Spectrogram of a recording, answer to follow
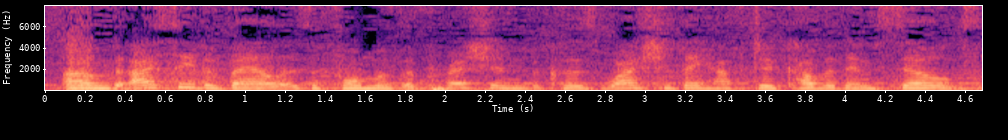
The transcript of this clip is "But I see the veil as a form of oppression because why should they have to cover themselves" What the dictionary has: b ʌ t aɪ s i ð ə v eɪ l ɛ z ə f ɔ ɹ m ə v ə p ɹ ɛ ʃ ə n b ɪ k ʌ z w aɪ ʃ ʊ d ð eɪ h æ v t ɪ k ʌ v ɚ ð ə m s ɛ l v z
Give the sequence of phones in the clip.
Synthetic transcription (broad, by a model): b ʌ t aɪ s i ð ə v eɪ l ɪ z ə f ɔ ɹ m ə v ə p ɹ ɛ ʃ ə n b ɪ k ʌ z w aɪ ʃ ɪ d ð eɪ h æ f t ɪ k ʌ v ɚ ð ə m s ɛ l v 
